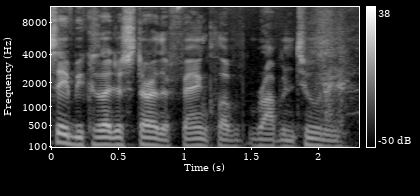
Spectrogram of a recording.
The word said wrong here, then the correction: Tunney: I've been Tunney, by the way. – Tunney. – You know how to pronounce the name right.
